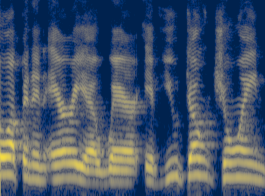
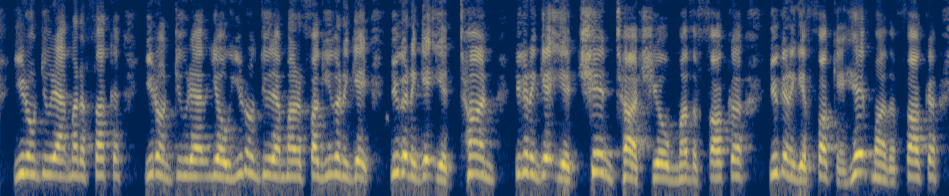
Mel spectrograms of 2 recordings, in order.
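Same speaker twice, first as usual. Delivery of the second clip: higher, heated mock threat from the rapper; threatening him for the joke, imitated in a raised voice; imitated furious threat; 6 semitones higher than usual. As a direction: play the angry crew member, pitched up and heated. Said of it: "one of them's furious".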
